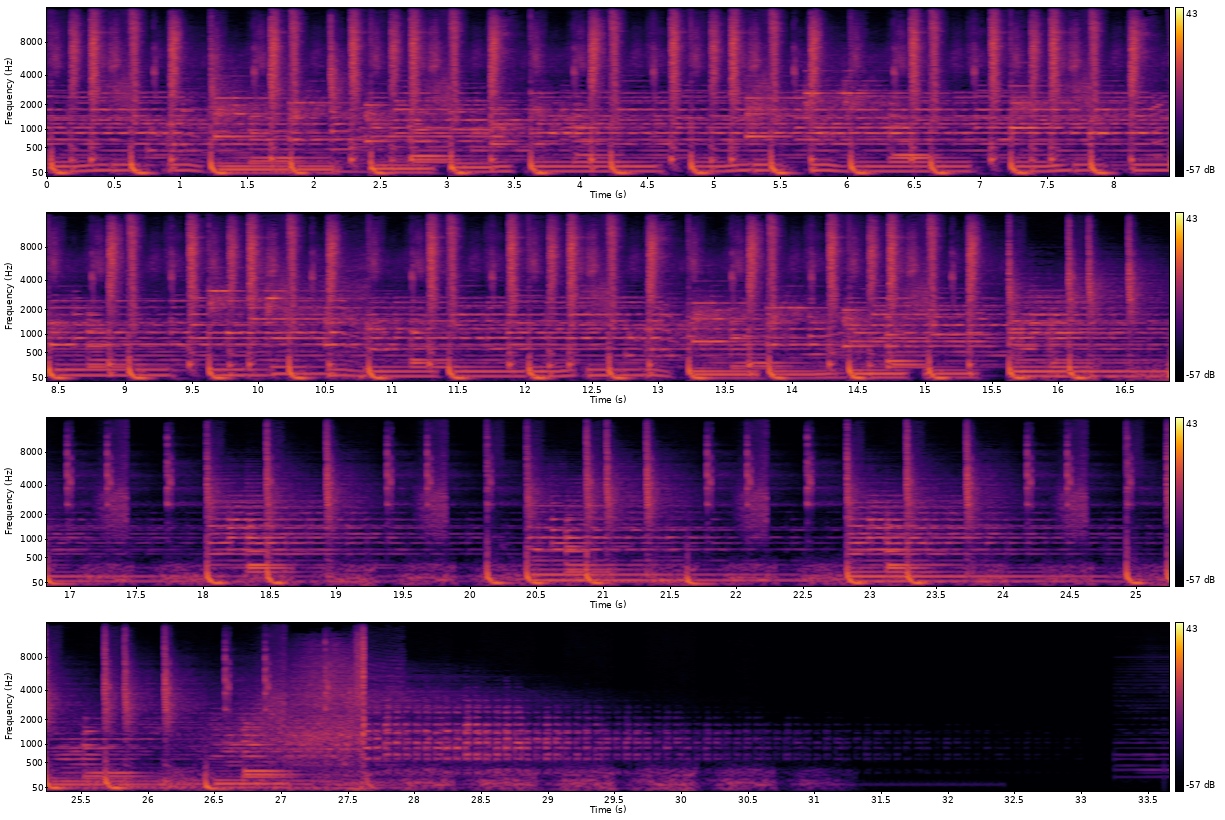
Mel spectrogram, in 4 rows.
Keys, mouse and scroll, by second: 1.5 right click, 6.4 shift+click, 8.0-8.4 alt+scroll up 1, 9.8 shift+click, 11.5 double click, 14.1 shift+click, 18.2 alt+scroll down 1, 19.6 shift+click, 20.7 ctrl+g, 22.9 shift+click, 24.6 double click, 24.9 space, 25.0 double click, 25.5 alt+scroll down 1, 29.8-30.6 alt+scroll up 1, 31.1-31.6 alt+scroll up 1.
